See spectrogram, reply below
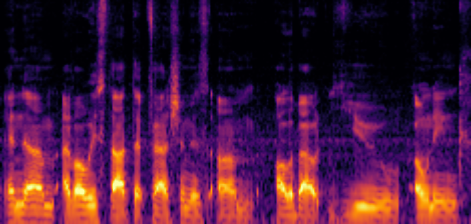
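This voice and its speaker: A man from Mexico who grew up in Los Angeles, answering a host's questions in a relaxed, halting way with many ums. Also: low-pitched, clear, resonant tone. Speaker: interview guest. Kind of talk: casual interview answers.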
